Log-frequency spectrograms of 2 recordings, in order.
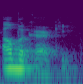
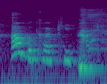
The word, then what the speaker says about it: Albuquerque: Albuquerque. Am I saying it right? Yeah, you are. Albuquerque.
